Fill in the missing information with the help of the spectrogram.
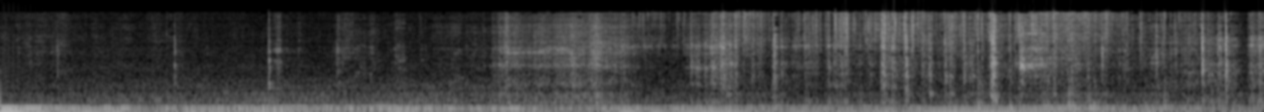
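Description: A palm-sized, solid rectangular orange bar of soap held in the hand is shaved and scraped with a utility knife blade, peeling thin layers off its surface. Soft, dry scraping and crisp, crackly shaving strokes build from a quiet start into a denser run of bright ticks and scrapes over a low hum.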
